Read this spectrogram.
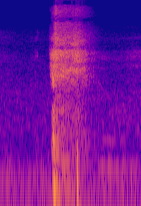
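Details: A female's single sharp, explosive sneeze with a brief hissing burst of air and a short voiced catch at the end; tickly, sneezy nose attributed to cold weather.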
